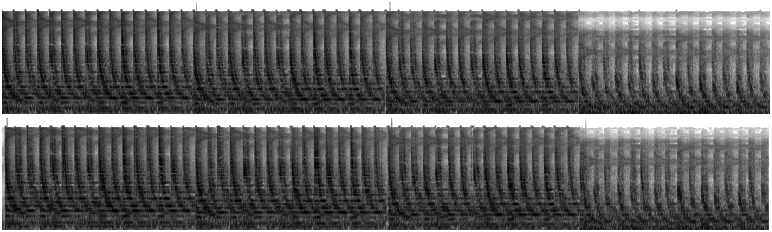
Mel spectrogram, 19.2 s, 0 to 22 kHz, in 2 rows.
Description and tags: This is my take on Notofficial's 'another3oh3' piece.
It is a bit coarse, since I made it in Audacity. Enjoy!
